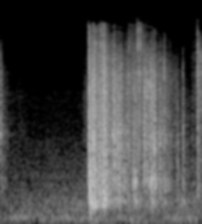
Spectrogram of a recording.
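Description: A plastic flip-clock radio being smashed by a fist: after a short quiet, a loud burst of cracking and clattering breaking parts about a second in, lasting close to a second.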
